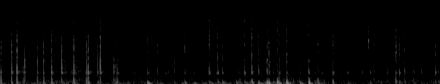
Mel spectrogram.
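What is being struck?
Cardboard tube.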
